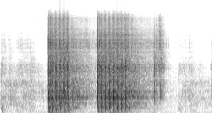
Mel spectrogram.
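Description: Rapid bursts of gunfire play loudly from a phone game.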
